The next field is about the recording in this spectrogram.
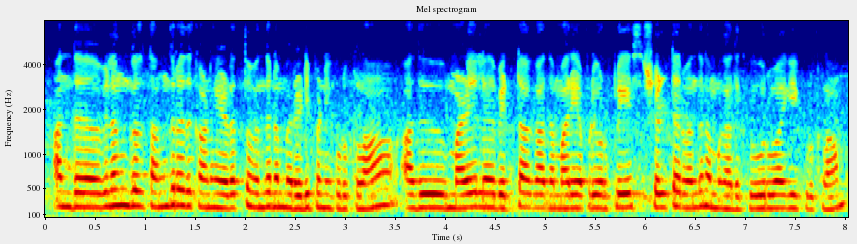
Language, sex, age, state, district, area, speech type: Tamil, female, 30-45, Tamil Nadu, Kanchipuram, urban, spontaneous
